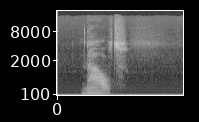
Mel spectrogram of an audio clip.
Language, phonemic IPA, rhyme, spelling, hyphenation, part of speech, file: Dutch, /naːlt/, -aːlt, naald, naald, noun, Nl-naald.ogg
- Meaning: 1. a needle, a pin (for sewing, injections, tattooing etc.) 2. a needle (leaf of coniferous trees) 3. the needle of a record player 4. an obelisk or column (monument, memorial)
